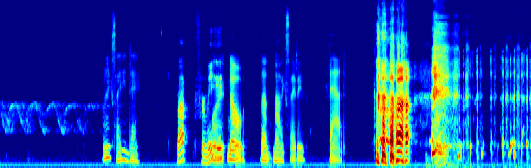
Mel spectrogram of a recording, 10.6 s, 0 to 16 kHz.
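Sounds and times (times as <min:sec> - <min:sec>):
ambulance siren wailing with sweeping pitch: 0:00.0 - 0:03.0
speech: 0:02.0 - 0:02.9, 0:03.6 - 0:06.9, 0:07.5 - 0:09.4
laughter: 0:04.2 - 0:04.5, 0:07.5 - 0:10.6.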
